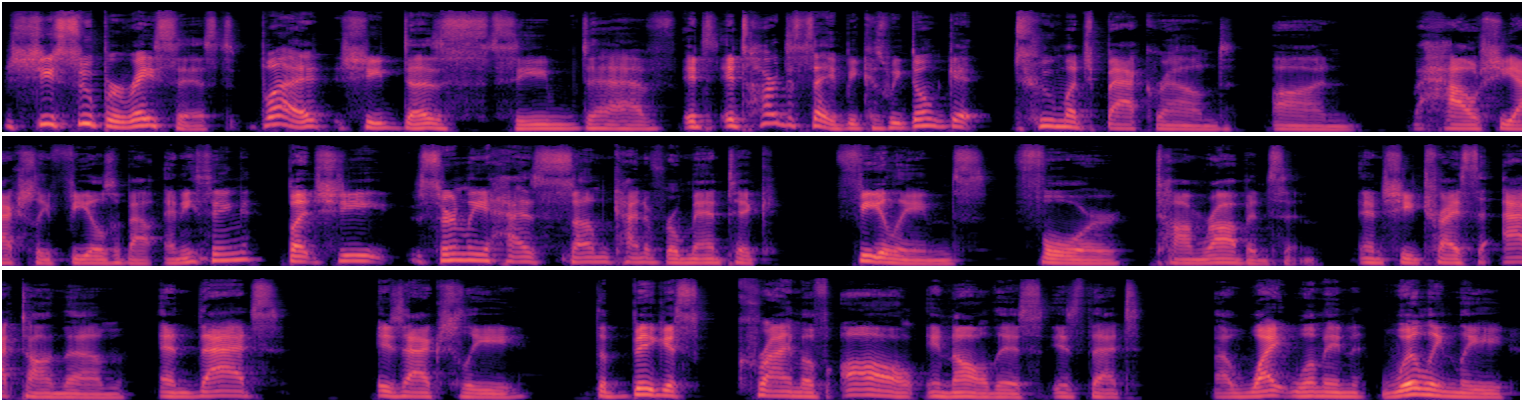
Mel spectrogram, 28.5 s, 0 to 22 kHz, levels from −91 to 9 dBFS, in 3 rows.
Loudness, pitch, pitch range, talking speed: -27 LUFS, 125 Hz, 110-155 Hz, 135 wpm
